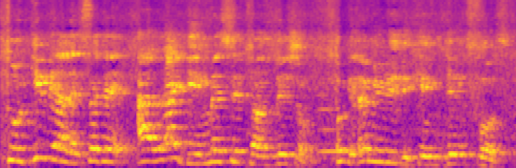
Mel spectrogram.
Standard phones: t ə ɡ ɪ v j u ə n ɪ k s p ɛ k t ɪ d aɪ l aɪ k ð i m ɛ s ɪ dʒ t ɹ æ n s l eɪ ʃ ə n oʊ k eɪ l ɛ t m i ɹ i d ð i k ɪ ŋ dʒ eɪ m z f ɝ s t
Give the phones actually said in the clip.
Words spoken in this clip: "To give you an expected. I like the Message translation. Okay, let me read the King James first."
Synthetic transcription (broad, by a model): t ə ɡ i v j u ə n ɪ s ɛ t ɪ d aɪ l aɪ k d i m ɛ s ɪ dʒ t ɹ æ n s l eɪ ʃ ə n oʊ k eɪ l ɛ t m i ɹ i d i k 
